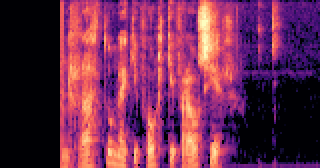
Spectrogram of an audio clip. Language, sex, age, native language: Icelandic, male, 60-69, Icelandic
